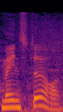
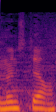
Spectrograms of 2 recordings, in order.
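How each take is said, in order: First: The first syllable sounds like 'main'. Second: The first syllable sounds like 'mun'. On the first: "Ça se prononce Mainster" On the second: "ils prononçaient ça Munster. ... Un peu comme les Monster Munch"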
